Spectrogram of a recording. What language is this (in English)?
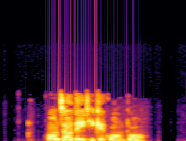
Cantonese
